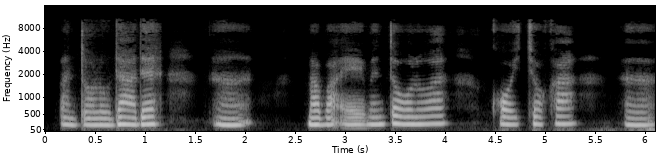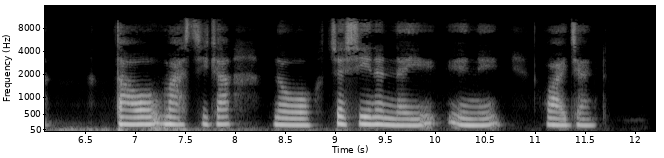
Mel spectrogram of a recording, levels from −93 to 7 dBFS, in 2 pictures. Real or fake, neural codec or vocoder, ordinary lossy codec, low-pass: fake; codec, 24 kHz, 0.5 kbps, DualCodec; MP3, 48 kbps; 10.8 kHz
